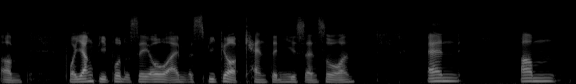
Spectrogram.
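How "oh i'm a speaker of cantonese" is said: plain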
